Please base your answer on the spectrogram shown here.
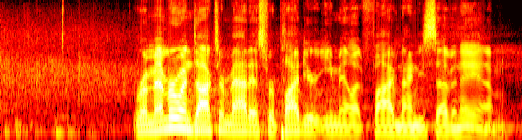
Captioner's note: applause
